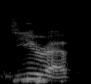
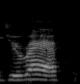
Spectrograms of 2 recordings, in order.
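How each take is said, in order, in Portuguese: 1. A tônica está na primeira sílaba. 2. A tônica está na segunda sílaba. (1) "Você fala de giraffe" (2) "o acento agudo é no A do giraffe"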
